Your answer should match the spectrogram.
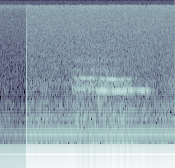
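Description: cat meowing

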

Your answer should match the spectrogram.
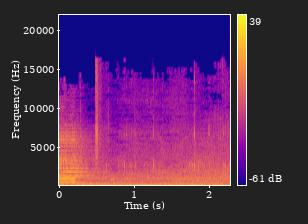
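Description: car horn beeping

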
